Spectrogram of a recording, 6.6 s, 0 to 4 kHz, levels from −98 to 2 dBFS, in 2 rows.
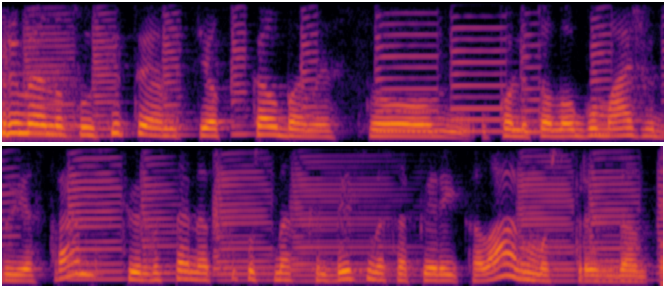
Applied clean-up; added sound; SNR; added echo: none; Wind instrument, woodwind instrument; 14 dB; none.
